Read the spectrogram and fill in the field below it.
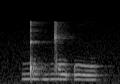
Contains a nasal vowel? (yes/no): no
